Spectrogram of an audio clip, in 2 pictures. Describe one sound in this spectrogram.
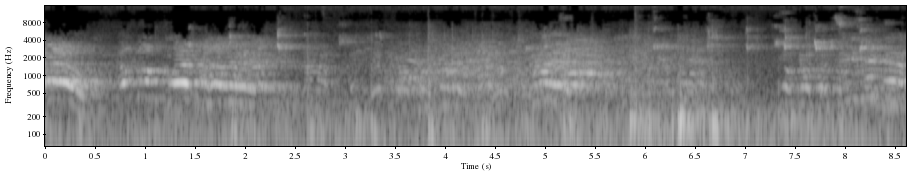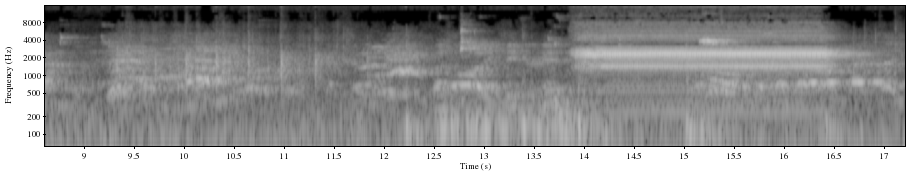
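A crowd of spectators murmurs and calls out in a large echoing gym.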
